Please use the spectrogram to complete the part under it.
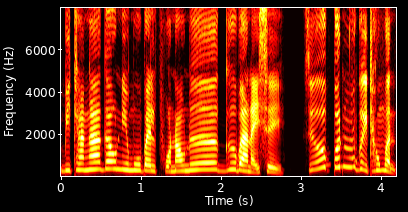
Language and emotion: Bodo, disgusted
